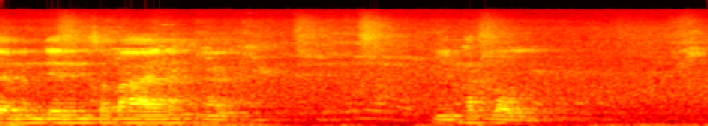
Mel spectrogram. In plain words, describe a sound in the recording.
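A man speaks calmly through a microphone and loudspeaker.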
